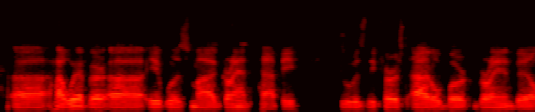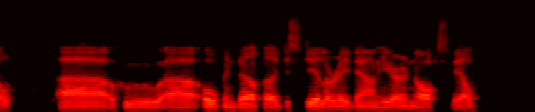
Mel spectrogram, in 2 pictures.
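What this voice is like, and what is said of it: Hard-to-place regional accent. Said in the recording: “I couldn't quite place your accent”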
